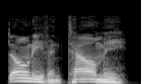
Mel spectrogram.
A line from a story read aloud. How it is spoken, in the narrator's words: Clint groaned, his face masked with dread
